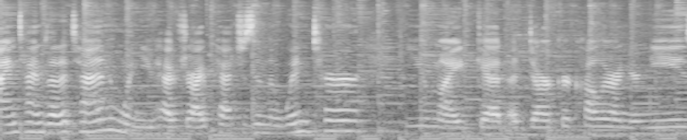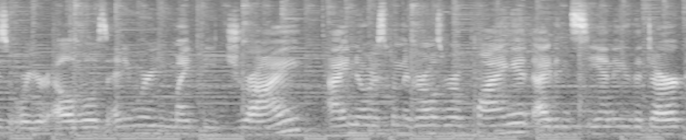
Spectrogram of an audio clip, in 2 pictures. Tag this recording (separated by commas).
Speech, Music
